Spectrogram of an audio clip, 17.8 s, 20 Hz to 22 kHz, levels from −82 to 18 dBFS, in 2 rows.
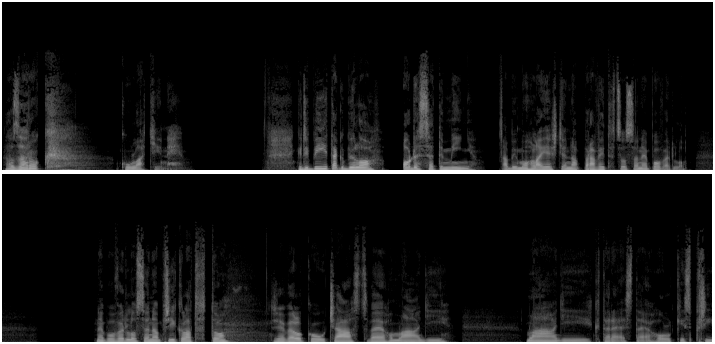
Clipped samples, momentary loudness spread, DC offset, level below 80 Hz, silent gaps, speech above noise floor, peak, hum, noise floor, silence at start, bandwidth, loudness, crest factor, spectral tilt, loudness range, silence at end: under 0.1%; 15 LU; under 0.1%; -58 dBFS; 2.45-3.24 s, 4.88-5.00 s, 6.08-6.20 s, 9.38-10.03 s; 35 dB; -10 dBFS; none; -64 dBFS; 0.05 s; 14.5 kHz; -29 LUFS; 20 dB; -5.5 dB/octave; 6 LU; 0 s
